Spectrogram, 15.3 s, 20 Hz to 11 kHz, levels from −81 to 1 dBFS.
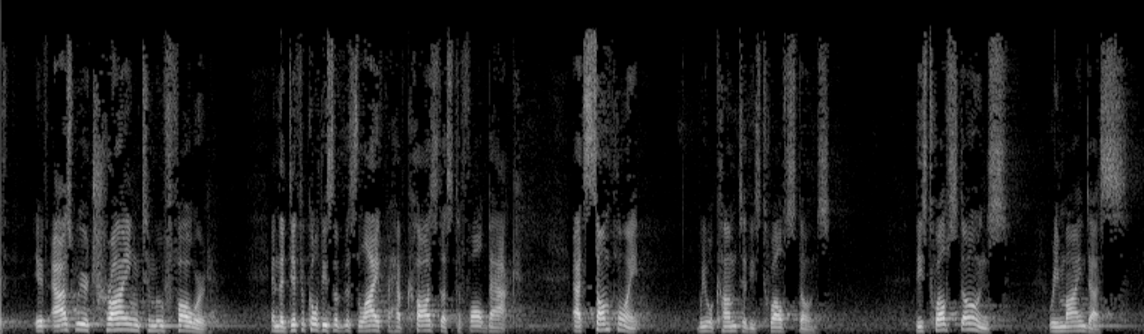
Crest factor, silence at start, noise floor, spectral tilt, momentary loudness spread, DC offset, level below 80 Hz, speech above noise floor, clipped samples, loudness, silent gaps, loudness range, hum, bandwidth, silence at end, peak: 20 dB; 0 s; -53 dBFS; -4.5 dB/octave; 13 LU; under 0.1%; -70 dBFS; 33 dB; under 0.1%; -21 LUFS; none; 6 LU; none; 10.5 kHz; 0.25 s; -2 dBFS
